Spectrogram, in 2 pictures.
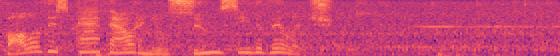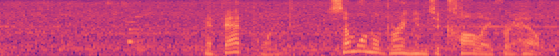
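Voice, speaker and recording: A man voicing a calm, clever young forest ranger in a video game, measured and precise. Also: high voice. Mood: clinical. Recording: game audio with noise.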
